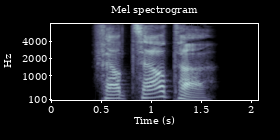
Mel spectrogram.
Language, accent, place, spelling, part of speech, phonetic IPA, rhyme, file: German, Germany, Berlin, verzerrter, adjective, [fɛɐ̯ˈt͡sɛʁtɐ], -ɛʁtɐ, De-verzerrter.ogg
- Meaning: inflection of verzerrt: 1. strong/mixed nominative masculine singular 2. strong genitive/dative feminine singular 3. strong genitive plural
